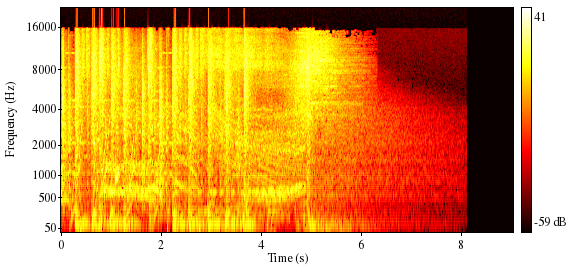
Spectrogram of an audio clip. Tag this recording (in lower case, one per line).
music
